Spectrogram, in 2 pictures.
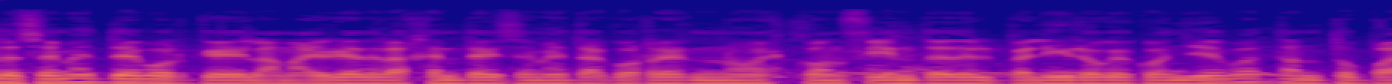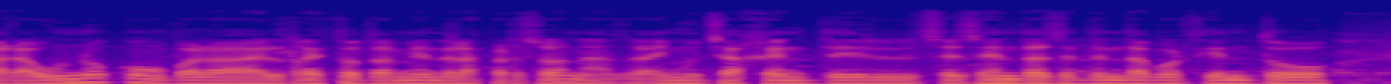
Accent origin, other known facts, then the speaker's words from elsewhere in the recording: Liétor, Castilla-La Mancha, Spain; en mi casa, en mi pueblo, en Liétor y donde sea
